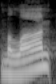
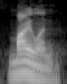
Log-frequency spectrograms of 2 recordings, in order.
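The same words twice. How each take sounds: First: It is said with the usual standard pronunciation. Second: It is said with a local Midwestern pronunciation. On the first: This is how the name is usually said elsewhere. "It's not Milan" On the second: This is the local name of the Indiana city. "it's Milan"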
